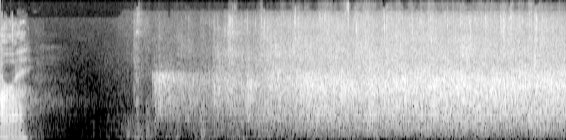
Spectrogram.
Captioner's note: applause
